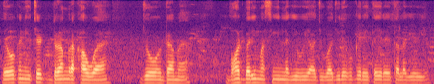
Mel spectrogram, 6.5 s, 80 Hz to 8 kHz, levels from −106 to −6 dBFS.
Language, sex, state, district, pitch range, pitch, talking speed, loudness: Hindi, male, Madhya Pradesh, Katni, 120-130 Hz, 125 Hz, 240 wpm, -21 LUFS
